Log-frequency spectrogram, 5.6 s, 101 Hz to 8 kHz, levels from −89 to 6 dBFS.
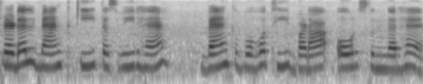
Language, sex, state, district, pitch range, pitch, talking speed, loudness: Hindi, female, Haryana, Jhajjar, 235-265 Hz, 255 Hz, 125 wpm, -19 LUFS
